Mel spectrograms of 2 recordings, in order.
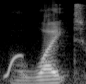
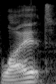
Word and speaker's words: Wyatt: So before you do get onto the ship, White will be giving you a very quick prep talk, okay? Oh, his name is pronounced Wyatt, though. It's pronounced Wyatt?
